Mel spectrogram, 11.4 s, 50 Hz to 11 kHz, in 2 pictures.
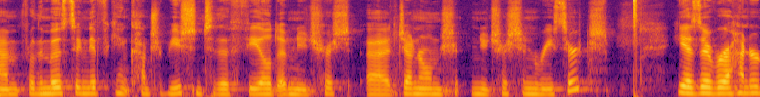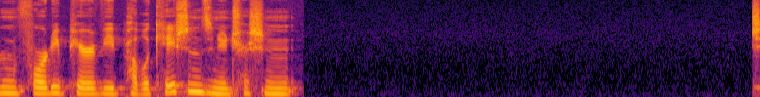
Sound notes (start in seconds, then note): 8.1 silence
